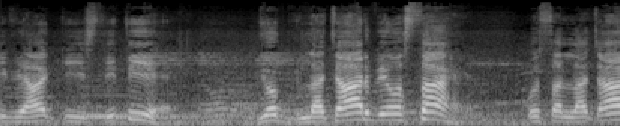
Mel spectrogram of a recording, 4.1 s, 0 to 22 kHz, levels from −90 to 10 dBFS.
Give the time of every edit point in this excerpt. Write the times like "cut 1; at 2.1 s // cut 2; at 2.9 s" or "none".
none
